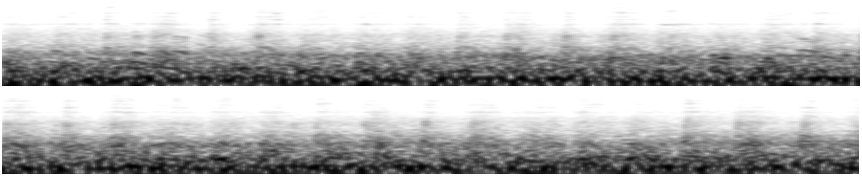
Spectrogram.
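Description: Steady, loud low rumble of an elevated subway train running on the overhead steel tracks.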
